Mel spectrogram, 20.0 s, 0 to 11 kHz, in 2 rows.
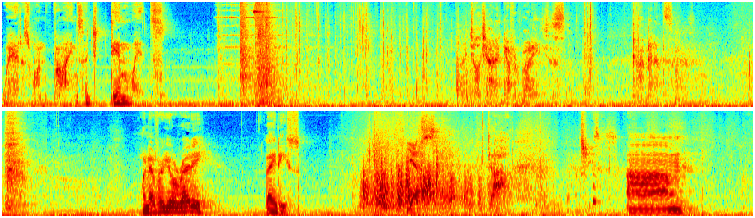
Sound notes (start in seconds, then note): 2.9 school Bell Rings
